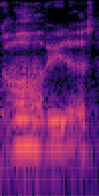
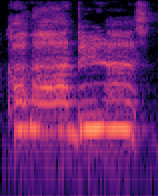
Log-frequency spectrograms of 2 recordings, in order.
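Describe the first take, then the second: First: Hushed, breathy imitation of a fan; muffled cheer. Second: Very high, strained yell; re-enacted shout. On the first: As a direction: whisper a far-away, smothered cheer. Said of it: "and muffled". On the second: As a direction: shout it like an excited fan, volume held back. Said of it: "And I shouted out".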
